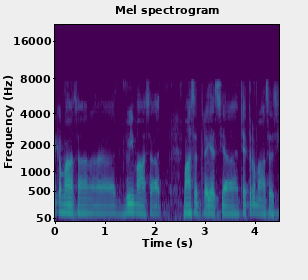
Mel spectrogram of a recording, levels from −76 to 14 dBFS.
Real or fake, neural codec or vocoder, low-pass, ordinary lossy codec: fake; codec, 16 kHz, 2 kbps, X-Codec, HuBERT features, trained on general audio; none; none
